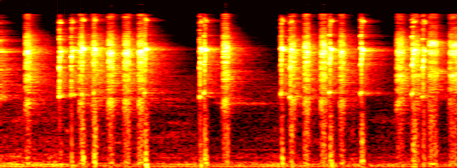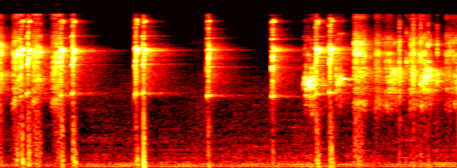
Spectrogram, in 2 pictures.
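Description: Lovebirds chatter in rapid bursts of shrill, high, metallic chirps, with brief pauses between volleys and several birds overlapping.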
